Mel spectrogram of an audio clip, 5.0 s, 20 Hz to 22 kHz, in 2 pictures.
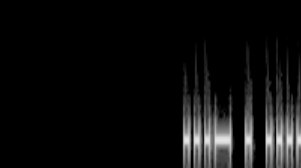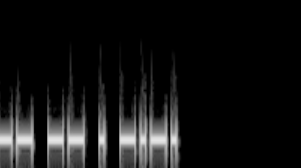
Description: Morse code, heard as a keyed tone, about 28 wpm, 700 Hz. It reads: VE3MEC
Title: DXCC-100 Call Signs - 6 Characters - Repeated 3x - 28wpm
